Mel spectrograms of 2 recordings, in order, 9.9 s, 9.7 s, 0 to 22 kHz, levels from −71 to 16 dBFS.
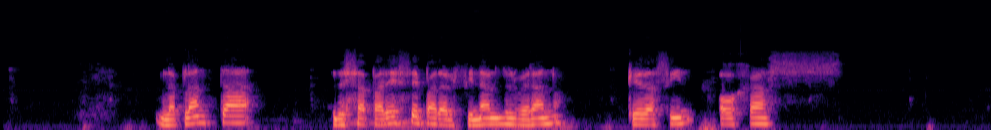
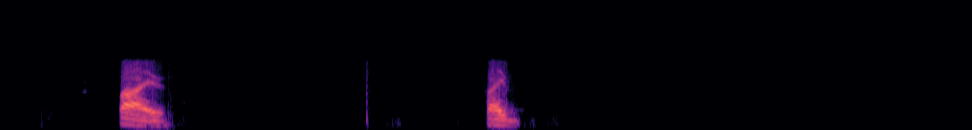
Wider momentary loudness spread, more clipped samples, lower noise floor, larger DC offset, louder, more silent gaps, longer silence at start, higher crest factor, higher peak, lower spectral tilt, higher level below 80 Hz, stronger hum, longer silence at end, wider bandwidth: second, 13 LU vs 22 LU; neither; second, -62 dBFS vs under -90 dBFS; neither; first, -14 LUFS vs -19 LUFS; second, none vs 3.32-3.46 s, 4.40-4.45 s; first, 1.55 s vs 1.2 s; second, 14 dB vs 24 dB; about the same, -2 dBFS vs -4 dBFS; first, -11 dB/octave vs -4.5 dB/octave; first, -42 dBFS vs -72 dBFS; neither; second, 1.8 s vs 4.55 s; first, 4.9 kHz vs 4 kHz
